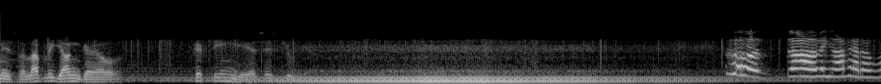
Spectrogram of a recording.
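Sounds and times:
speech: 0:00.0 - 0:01.4, 0:02.0 - 0:03.4, 0:08.0 - 0:08.8
chauffeur-driven car engine while driving: 0:01.8 - 0:07.9.

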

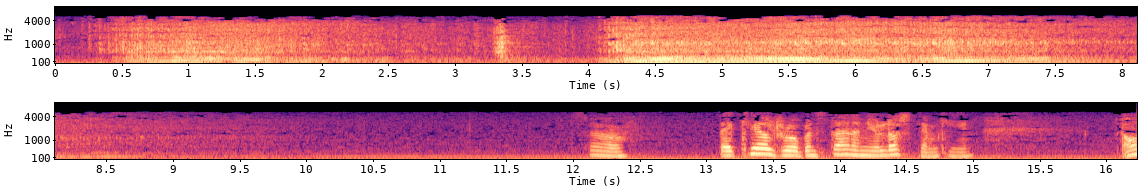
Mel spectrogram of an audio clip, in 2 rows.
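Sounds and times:
car engine revving and driving off to Harrington Gardens: 0:00.0 - 0:10.0
speech: 0:13.1 - 0:15.3.

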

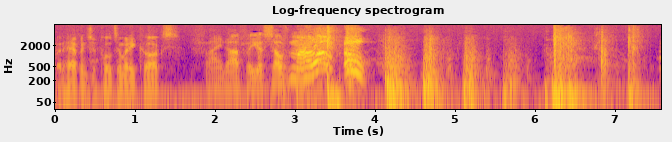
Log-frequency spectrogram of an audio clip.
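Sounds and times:
speech: 0:00.0 - 0:04.0
door opening and slamming: 0:03.4 - 0:05.4, 0:06.1 - 0:07.4.

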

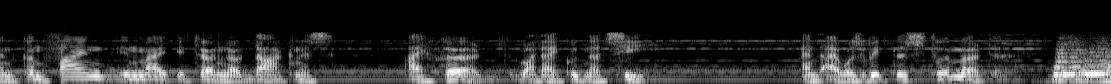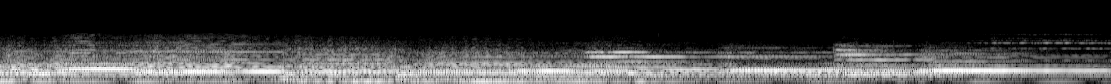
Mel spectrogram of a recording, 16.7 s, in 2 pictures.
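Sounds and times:
speech: 0:00.0 - 0:05.0, 0:06.0 - 0:08.8
bells of Trinity church chiming the three-quarter hour: 0:00.0 - 0:16.6.

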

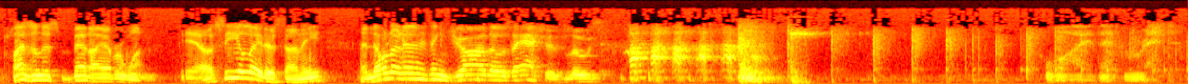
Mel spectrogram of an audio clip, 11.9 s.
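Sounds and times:
speech: 0:00.1 - 0:07.6, 0:10.4 - 0:11.7
laughter: 0:06.2 - 0:07.8
door slamming shut: 0:07.4 - 0:08.1.

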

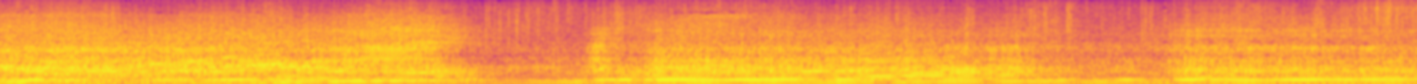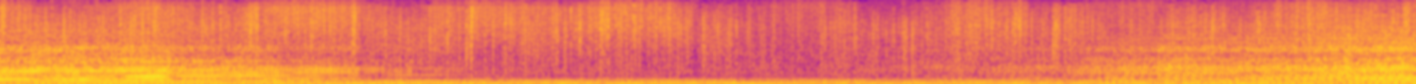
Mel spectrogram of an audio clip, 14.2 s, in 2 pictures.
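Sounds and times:
getaway car engine revving and accelerating: 0:00.0 - 0:08.9, 0:12.5 - 0:14.1.

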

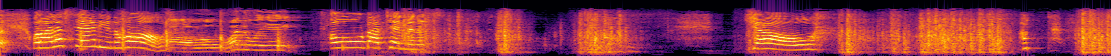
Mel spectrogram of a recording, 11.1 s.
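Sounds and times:
speech: 0:00.4 - 0:04.4, 0:07.5 - 0:08.4
locked door handle rattled and pushed: 0:03.8 - 0:06.4, 0:08.3 - 0:10.2, 0:10.8 - 0:11.1.

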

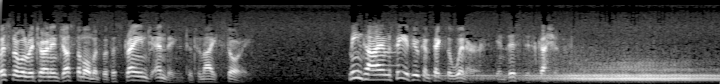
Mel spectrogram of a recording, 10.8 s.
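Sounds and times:
speech: 0:00.0 - 0:03.8, 0:05.2 - 0:08.8
car engine running smoothly: 0:06.4 - 0:10.8.

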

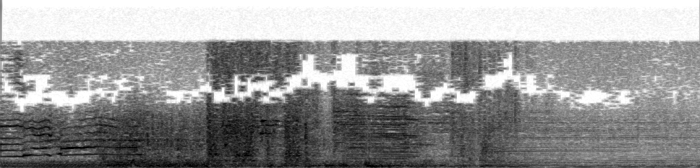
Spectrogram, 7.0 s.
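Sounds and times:
aircraft crash-landing: 0:01.0 - 0:05.5.

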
